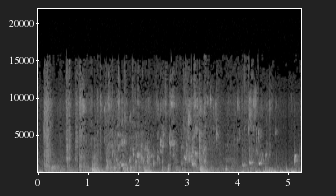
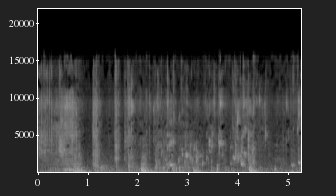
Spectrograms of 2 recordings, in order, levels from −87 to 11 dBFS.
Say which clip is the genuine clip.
first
